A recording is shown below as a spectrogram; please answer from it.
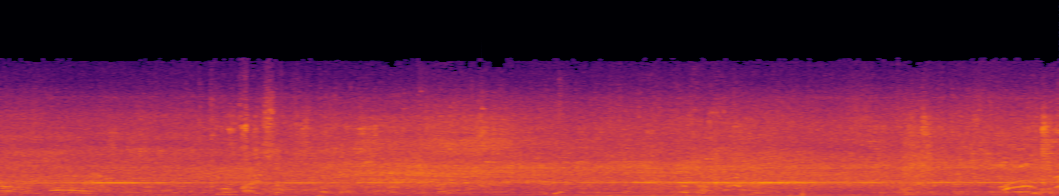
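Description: Outdoor background: faint distant voices over a steady hiss, with a thin, steady high whine running through it.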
